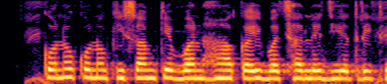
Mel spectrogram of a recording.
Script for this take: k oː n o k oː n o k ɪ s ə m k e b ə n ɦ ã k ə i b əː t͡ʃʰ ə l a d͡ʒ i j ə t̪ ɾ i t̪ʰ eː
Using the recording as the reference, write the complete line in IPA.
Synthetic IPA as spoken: k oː n o k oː n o k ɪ s ə m k e b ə n ɦ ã k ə i b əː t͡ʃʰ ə l e d͡ʒ i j ə t̪ ɾ i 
